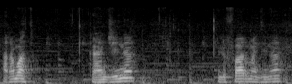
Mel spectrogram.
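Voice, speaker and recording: A man's voice: mid-range voice, fairly even intonation, faint music behind. A man with a Tajik accent hosting a TV quiz, coaxing the contestants and repeating their answers back to them. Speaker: quiz show host.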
